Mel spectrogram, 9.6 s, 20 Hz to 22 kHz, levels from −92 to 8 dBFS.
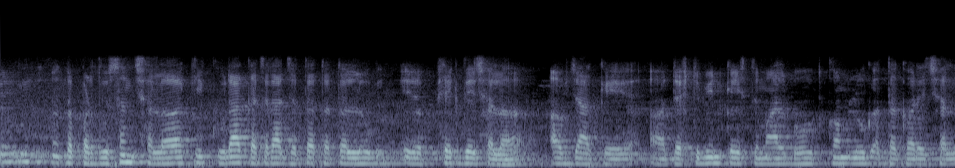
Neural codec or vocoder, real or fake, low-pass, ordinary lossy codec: none; real; 5.4 kHz; Opus, 24 kbps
